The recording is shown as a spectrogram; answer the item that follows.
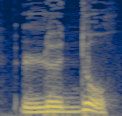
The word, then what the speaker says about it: dos: Le dos, final S not pronounced, okay? Le dos.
